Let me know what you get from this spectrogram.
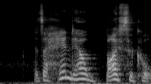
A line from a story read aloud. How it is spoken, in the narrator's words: McKay says impatiently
